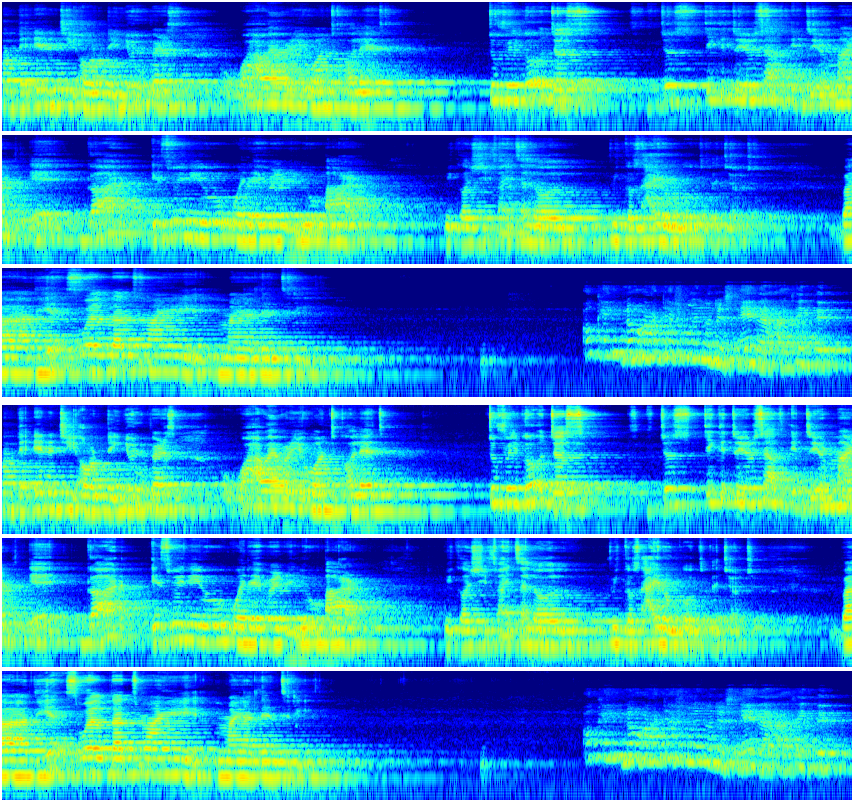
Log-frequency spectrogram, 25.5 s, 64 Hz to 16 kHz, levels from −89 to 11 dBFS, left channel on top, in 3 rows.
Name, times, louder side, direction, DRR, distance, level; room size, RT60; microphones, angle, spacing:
voice 1, 0.0-3.8 4.9-5.9 6.4-12.1 12.9-15.9 16.8-20.1, right 3 dB, 40° right, 4 dB, 1.1 m, -25 dB
voice 2, 22.8-25.2, equal, 40° left, -3 dB, 3.0 m, -32 dB
14.5 x 11.0 x 4.4 m, 2.3 s
head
